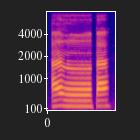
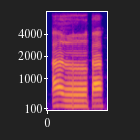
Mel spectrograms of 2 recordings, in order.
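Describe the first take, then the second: First: The n is hidden in a short, light nasal hum. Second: The same.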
